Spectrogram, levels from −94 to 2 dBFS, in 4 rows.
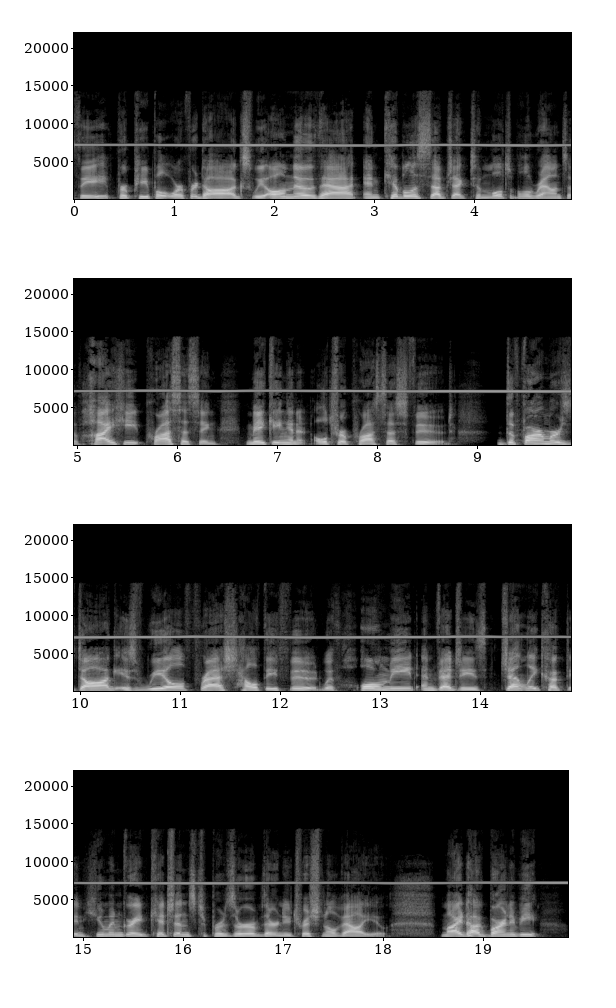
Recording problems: high-pitched whine; noticeable; throughout; 7 kHz, 15 dB below the speech

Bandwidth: 14.5 kHz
